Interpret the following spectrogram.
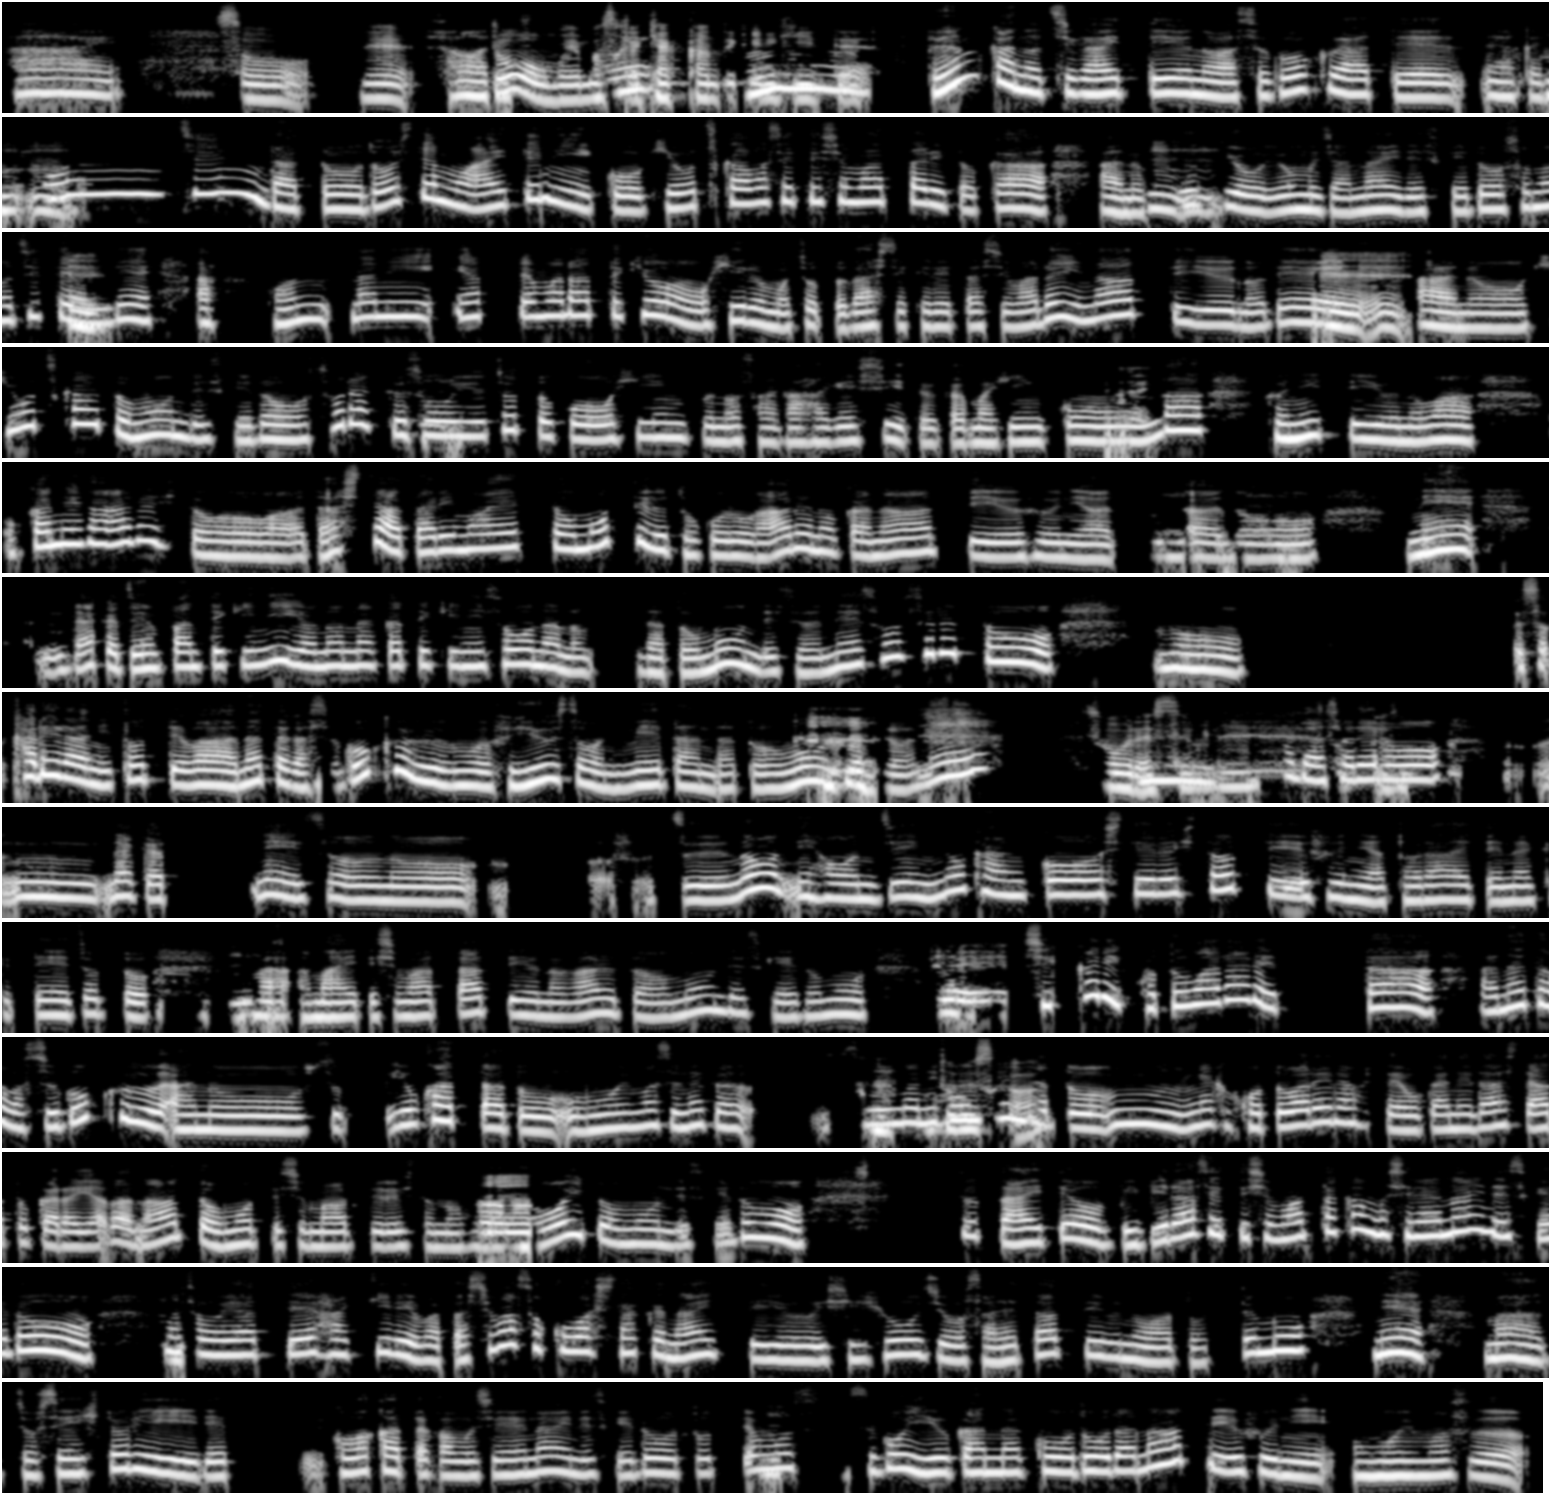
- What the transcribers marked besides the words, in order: other background noise; chuckle; unintelligible speech; other noise
- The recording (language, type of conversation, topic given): Japanese, advice, 旅行中に言葉や文化の壁にぶつかったとき、どう対処すればよいですか？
